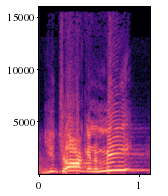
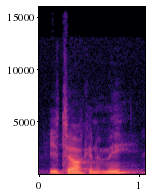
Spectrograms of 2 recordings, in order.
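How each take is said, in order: First: It sounds indignant and offended. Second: It sounds playful and flirtatious.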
